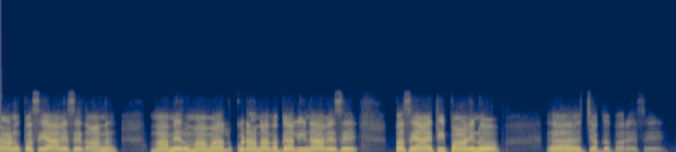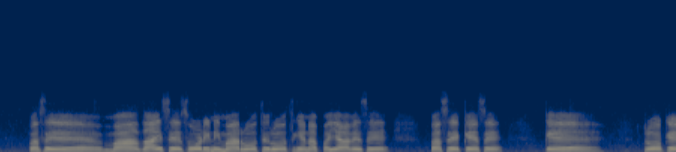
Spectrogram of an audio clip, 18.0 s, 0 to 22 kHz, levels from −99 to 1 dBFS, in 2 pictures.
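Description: The signal carries no technical faults: the speech sits within a band that stops at about 8 kHz, as expected from a call's microphone processing and Opus coding, with room noise underneath and a change in level near 7.5 s where the talker shifts position.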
